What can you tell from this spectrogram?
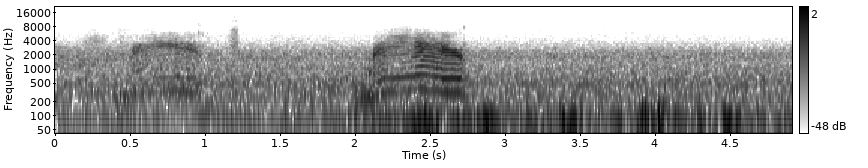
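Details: Butters, a pet cat, meowing to get its owner awake: two harmonic-rich meows, a short soft one followed by a louder, longer arched meow, over a steady low indoor hum.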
